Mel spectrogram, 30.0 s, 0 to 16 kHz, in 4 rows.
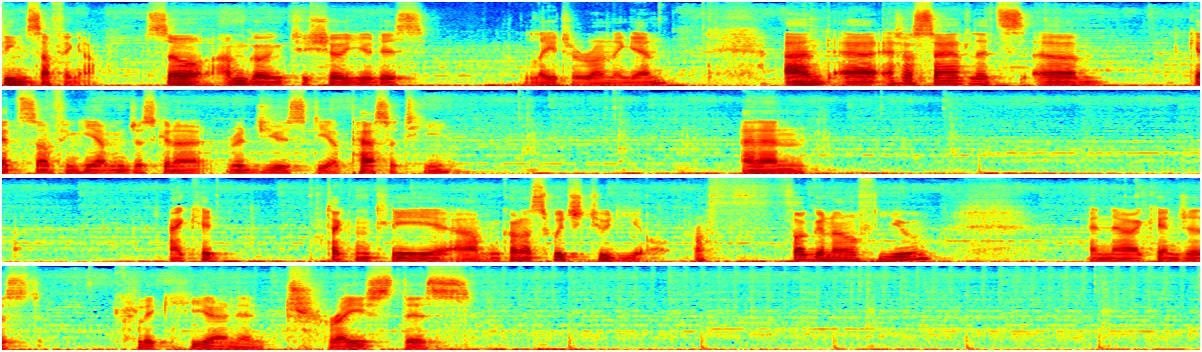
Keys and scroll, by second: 18.7 F6.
